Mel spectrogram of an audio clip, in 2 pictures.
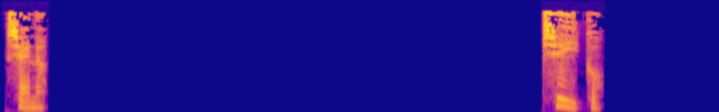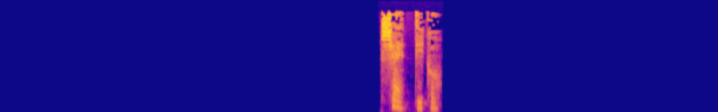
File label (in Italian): dettato pronuncia c g sc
